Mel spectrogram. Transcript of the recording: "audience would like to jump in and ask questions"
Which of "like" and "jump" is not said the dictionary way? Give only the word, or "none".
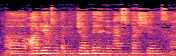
none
